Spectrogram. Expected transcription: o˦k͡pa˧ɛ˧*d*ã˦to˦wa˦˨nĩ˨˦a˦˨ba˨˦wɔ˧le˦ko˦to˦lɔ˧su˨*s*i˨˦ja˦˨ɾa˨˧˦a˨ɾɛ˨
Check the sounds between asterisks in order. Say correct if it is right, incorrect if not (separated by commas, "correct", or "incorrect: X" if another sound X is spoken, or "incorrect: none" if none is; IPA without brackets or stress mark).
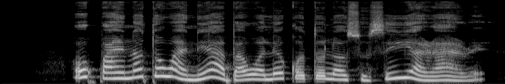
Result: incorrect: n, correct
